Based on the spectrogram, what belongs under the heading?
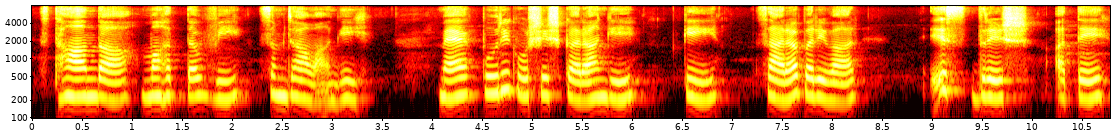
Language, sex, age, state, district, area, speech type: Punjabi, female, 30-45, Punjab, Jalandhar, urban, spontaneous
